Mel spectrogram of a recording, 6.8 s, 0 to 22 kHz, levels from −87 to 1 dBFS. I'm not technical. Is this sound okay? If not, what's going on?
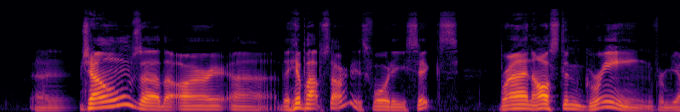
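No. The connection likely stopped delivering audio for a moment, a long network dropout. From 0.49 to 0.82 s the player filled the gap by stretching the last sound into a fading buzz. The speech resumes at "uh the", with that part lost.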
